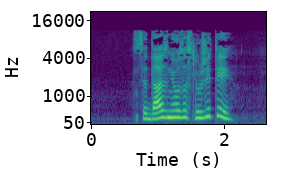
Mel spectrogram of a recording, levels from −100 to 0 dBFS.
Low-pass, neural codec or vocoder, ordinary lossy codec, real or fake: 19.8 kHz; none; MP3, 48 kbps; real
